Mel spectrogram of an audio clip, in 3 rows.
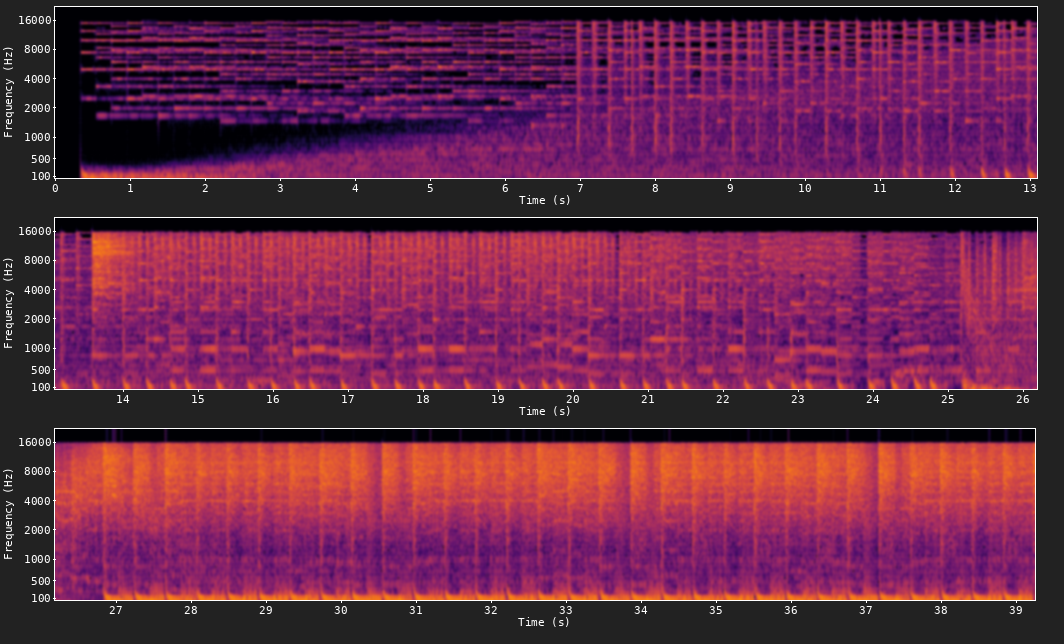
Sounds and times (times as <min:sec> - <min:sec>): Techno: 0:00.4 - 0:39.2.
